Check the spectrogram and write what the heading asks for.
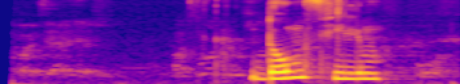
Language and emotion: Russian, neutral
